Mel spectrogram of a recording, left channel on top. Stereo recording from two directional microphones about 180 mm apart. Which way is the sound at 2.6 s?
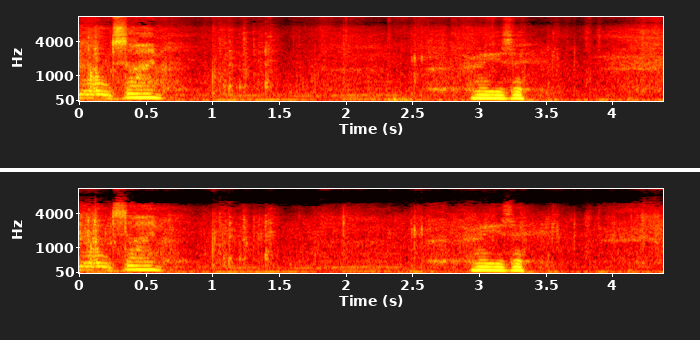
Centre (ahead or behind).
